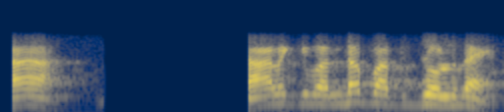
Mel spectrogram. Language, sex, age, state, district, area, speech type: Tamil, female, 60+, Tamil Nadu, Thoothukudi, rural, conversation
